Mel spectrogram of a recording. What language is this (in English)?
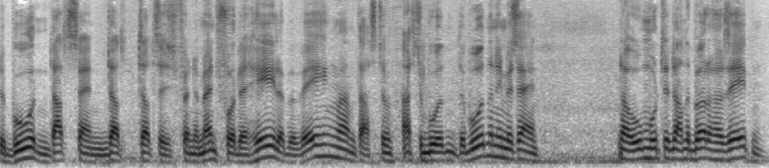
Dutch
